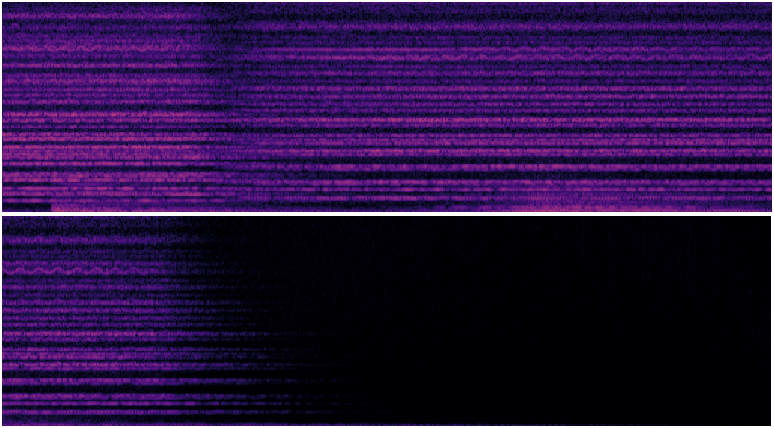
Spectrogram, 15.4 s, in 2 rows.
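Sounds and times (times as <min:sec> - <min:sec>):
string instrument: 0:00.0 - 0:10.2.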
